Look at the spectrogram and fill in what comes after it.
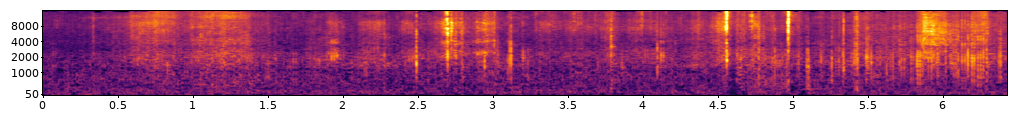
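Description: Rain falling, with scattered sharp taps of drops on an umbrella overhead and wind rumbling on the microphone. The taps come thicker from about halfway through.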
